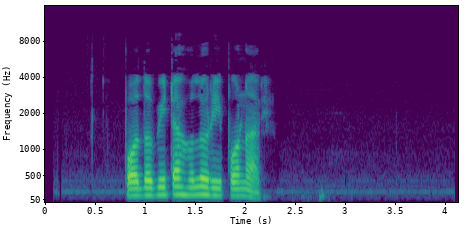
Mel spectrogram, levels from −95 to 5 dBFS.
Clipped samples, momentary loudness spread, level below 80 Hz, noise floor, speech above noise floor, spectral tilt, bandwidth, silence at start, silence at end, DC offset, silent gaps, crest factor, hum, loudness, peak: under 0.1%; 8 LU; -64 dBFS; -62 dBFS; 44 dB; -9 dB/octave; 7.2 kHz; 0.8 s; 2 s; under 0.1%; none; 20 dB; none; -20 LUFS; -4 dBFS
